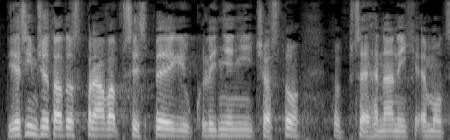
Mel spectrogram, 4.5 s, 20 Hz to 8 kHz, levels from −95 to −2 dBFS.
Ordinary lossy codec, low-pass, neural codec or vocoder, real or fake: none; none; none; real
